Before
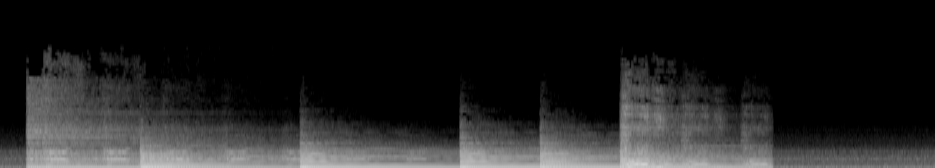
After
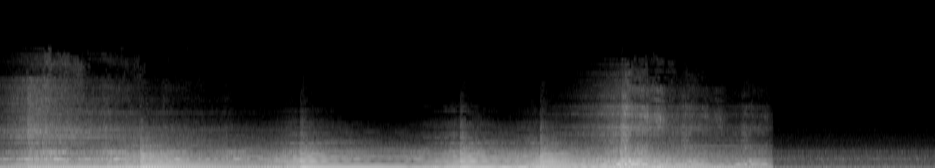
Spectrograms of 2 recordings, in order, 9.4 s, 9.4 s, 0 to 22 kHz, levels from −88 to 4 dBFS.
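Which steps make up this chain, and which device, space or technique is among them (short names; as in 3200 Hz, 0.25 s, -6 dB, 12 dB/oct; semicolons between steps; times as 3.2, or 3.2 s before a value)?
reverse reverb (reverse; reverb RT60 2.6 s, pre-delay 52 ms, DRR 2.5 dB; reverse); gain -5 dB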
